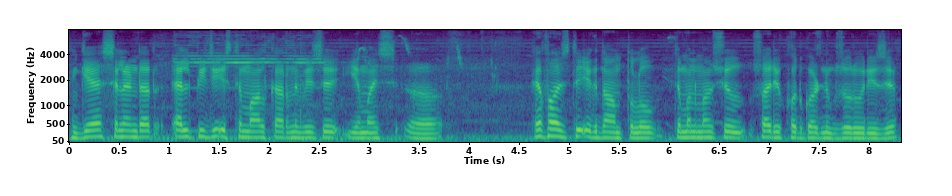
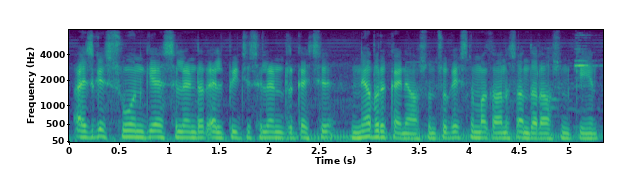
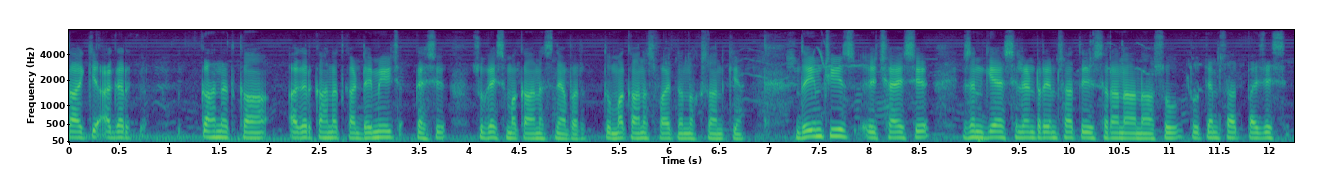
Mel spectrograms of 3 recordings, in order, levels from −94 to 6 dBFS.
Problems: background sounds at intervals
